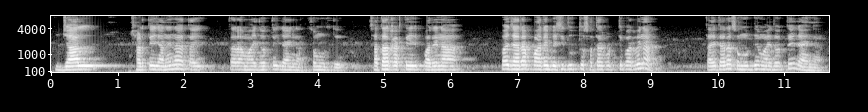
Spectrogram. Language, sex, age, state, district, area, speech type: Bengali, male, 18-30, West Bengal, Uttar Dinajpur, rural, spontaneous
